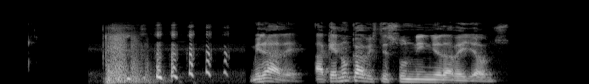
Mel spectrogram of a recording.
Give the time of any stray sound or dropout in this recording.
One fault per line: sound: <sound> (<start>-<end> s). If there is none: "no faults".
sound: laugh (1.0-2.3 s)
